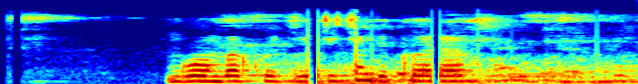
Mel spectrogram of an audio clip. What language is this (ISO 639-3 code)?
kin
